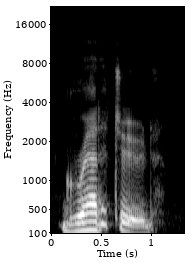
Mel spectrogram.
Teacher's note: That first T is a flap T sound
